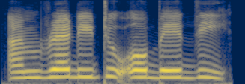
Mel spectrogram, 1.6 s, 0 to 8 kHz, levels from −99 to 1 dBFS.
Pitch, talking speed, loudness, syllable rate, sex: 250 Hz, 220 wpm, -14 LUFS, 5.5 syllables/s, female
